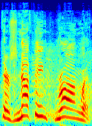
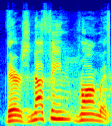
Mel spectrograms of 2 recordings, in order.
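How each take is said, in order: First: It is said with punchy, forceful energy. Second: It is said calmly, without extra energy.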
